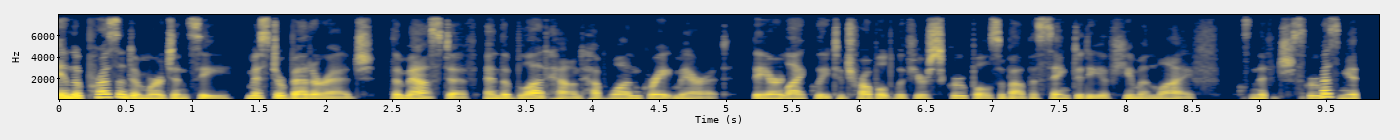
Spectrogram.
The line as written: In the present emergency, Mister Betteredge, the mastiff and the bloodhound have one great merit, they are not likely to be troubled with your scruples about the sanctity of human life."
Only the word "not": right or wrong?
wrong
